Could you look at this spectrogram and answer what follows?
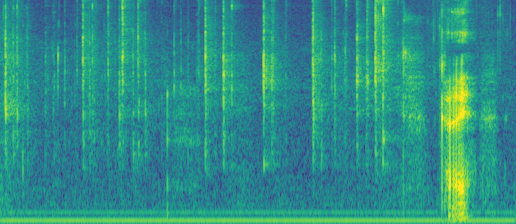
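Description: Quick bursts of typing on a computer keyboard, close and fairly quiet, with irregular clusters of key clicks and a louder flurry near the end.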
